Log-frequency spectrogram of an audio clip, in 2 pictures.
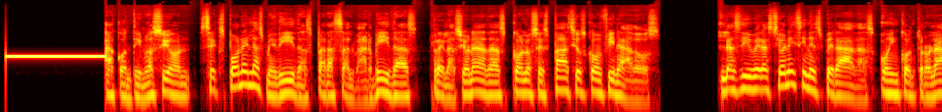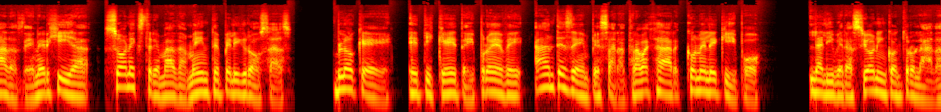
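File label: E learning Explainers Narration Spanish Latin American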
